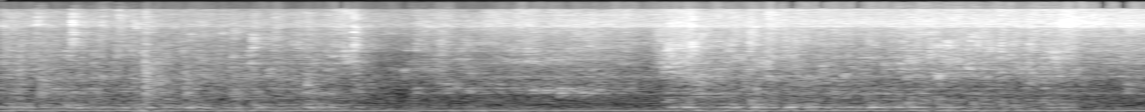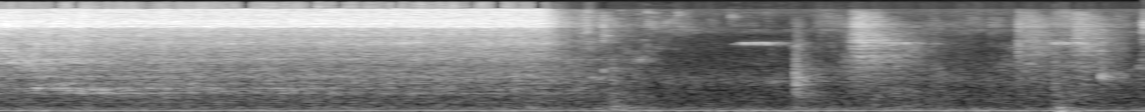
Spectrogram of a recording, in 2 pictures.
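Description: A kitchen tap runs steadily while hot water is drawn, a close, even rush of water that stops near the end, leaving a quiet room with a faint hum.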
